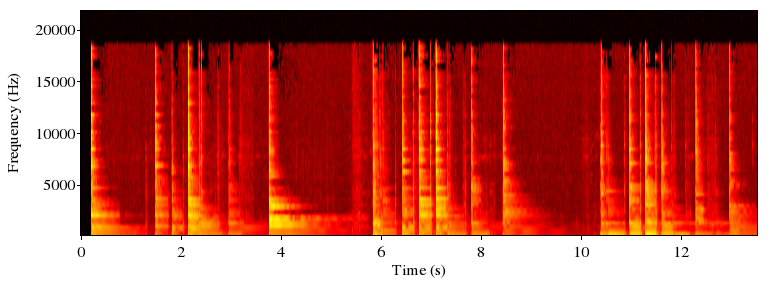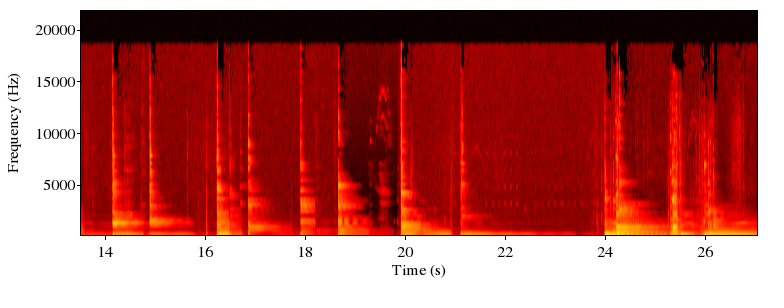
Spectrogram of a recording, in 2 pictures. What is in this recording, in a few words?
Plays Spanish Guitar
